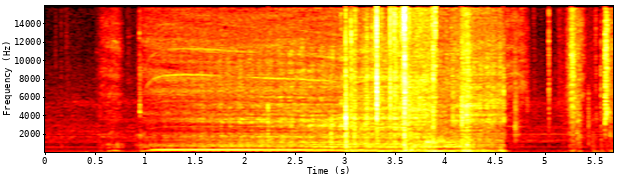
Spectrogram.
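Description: A cordless drill whirs steadily, then revs in short bursts.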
